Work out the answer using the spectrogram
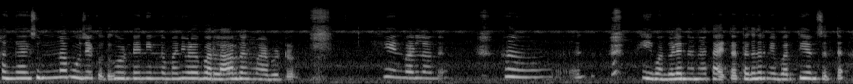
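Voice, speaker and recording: A woman's voice: mid-range voice, fairly even intonation, fast, a little mellow, a little hiss or hum, close to an everyday voice. A woman voicing a grieving young husband in a cartoon who rejects his new wife, with a North Karnataka Kannada accent, bitter and stubborn. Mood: tearful. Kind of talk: cartoon voice acting. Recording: muffled lo-fi home recording.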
